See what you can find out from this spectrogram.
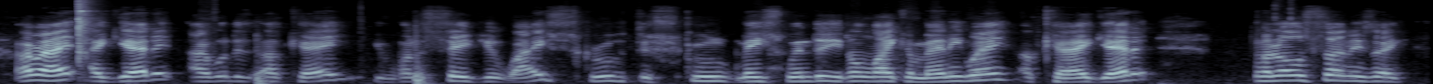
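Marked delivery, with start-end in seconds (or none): none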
